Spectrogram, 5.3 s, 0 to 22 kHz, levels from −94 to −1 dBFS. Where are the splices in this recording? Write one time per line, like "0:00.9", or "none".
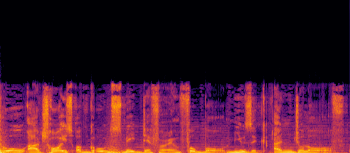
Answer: none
